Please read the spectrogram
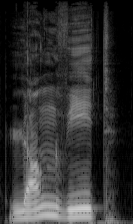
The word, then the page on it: Foachetz: Pinzgauer Mundart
